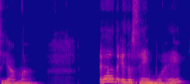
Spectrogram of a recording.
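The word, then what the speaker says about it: 山: It's pronounced yama and in the same way this was the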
